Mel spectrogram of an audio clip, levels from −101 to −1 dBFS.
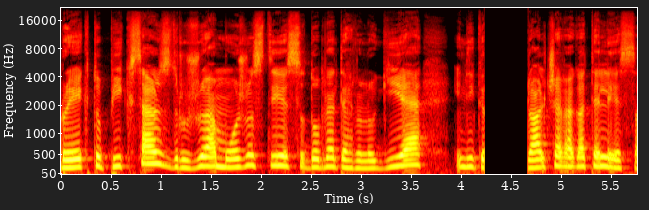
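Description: At 4.23 s, just after "možnosti sodobne tehnologije in", the speech drops to silence until 4.67 s, a rebuffering stall. Playback exhausted its downloaded audio and paused for more data, then resumed at the exact point it stopped, adding 0.44 s without losing any content.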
